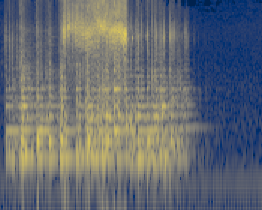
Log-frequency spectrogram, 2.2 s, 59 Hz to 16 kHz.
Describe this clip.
magnents bouncing on drums017
Sounds made by throwing to magnets together onto drums and in the air. Magnets thrown onto a tom tom, conga, djembe, bongos, and in to the air against themselves.
bouncing, maganent-noises, percussion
